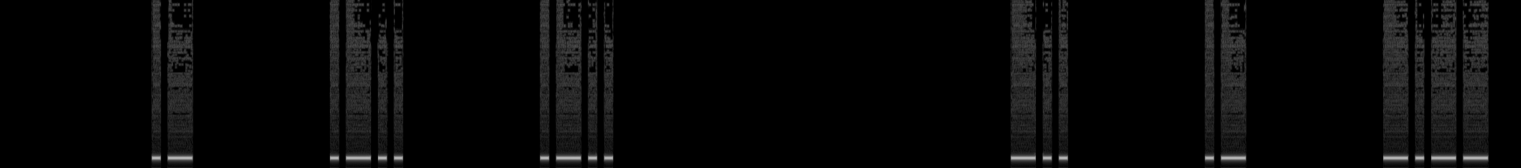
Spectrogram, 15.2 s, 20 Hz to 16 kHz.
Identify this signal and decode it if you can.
Morse code, heard as a keyed tone, about 15 wpm, spaced as for 5 wpm, 1000 Hz. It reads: ALL DAY
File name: qotdfiles / 5wpm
